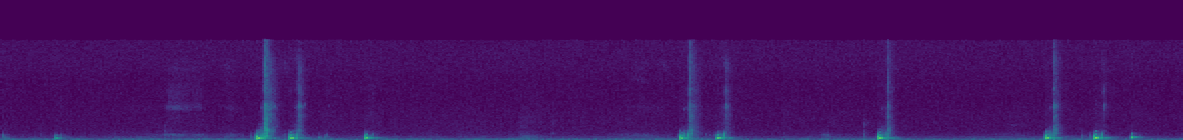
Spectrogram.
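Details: Pekingese dog talking in its sleep indoors: soft muffled yips and whimpers in short clusters of two or three, separated by quiet pauses of a few seconds, over a faint steady hum.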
